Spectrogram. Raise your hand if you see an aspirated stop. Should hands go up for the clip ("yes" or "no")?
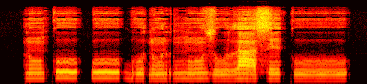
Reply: no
